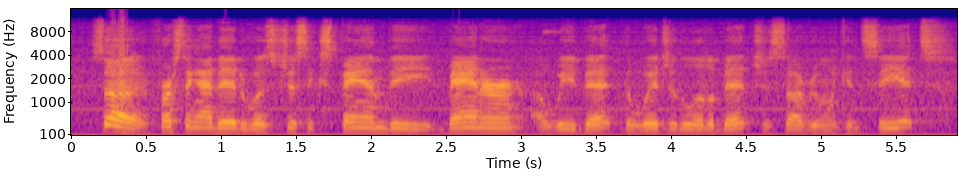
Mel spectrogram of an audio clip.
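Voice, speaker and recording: A man's medium-pitched voice with an American accent at a fairly quick pace, hardly any pauses, and noticeable background noise. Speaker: software tutorial presenter. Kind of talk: screen-recorded tutorial. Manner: casual, with many fillers.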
